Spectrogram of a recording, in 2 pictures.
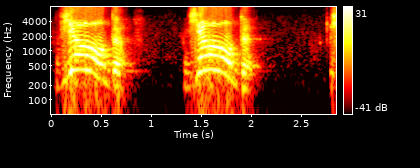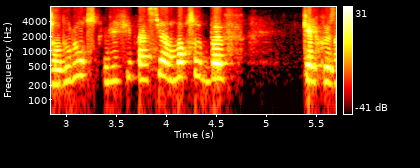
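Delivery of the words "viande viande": loud, high, falling calls; eagle's cry. A narrator's reading. Eagle calls to its rider for food, loud swooping cry. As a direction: cry it out twice, long and swooping. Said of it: "l'aigle cria encore".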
